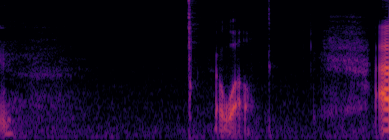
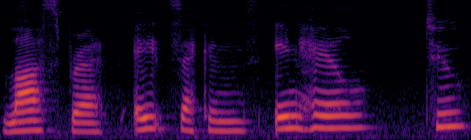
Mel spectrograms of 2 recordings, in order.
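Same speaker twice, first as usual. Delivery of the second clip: calm meditative tone; 6 dB quieter than usual. Acted. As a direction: count the breaths gently and evenly. Leads a breathing meditation.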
